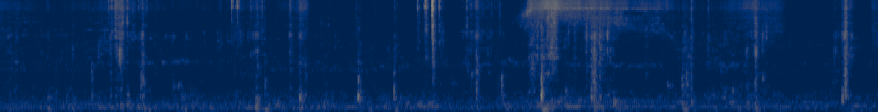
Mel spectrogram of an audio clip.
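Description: Faint clicks and rattles of a fishing rod and reel being handled while reeling in and making a cast, with a brief rushing noise about five and a half seconds in, over a low steady hum.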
